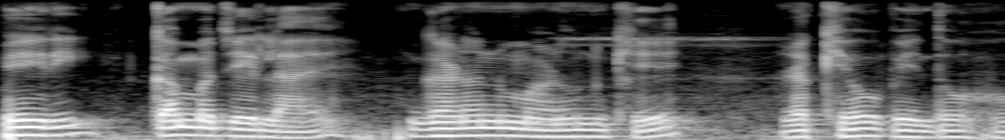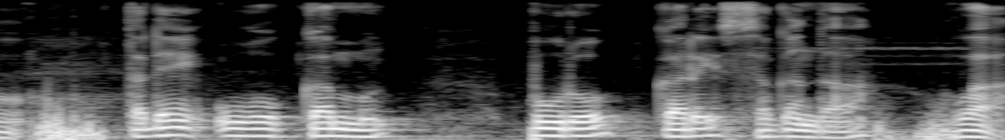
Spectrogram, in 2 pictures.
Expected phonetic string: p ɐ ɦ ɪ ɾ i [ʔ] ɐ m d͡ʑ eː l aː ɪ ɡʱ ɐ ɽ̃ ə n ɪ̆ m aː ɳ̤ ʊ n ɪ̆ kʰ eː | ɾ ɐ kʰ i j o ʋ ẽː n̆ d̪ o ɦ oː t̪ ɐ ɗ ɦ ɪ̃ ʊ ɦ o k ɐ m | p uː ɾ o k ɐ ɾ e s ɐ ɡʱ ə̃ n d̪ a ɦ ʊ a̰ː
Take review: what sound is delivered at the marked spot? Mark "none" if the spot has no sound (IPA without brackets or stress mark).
k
